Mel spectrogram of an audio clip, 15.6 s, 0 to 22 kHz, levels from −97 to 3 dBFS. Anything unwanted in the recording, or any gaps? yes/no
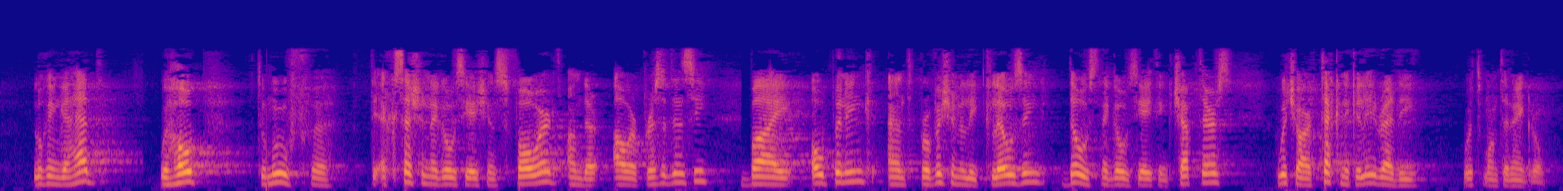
no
